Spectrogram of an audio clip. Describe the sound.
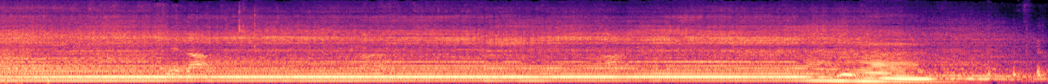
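A motor-driven vibration machine with a seat and attachments, switched on with its speed dial turned up, gives a loud, steady droning hum rich in harmonics. The pitch wavers briefly, then shifts near the end before the drone drops lower.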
